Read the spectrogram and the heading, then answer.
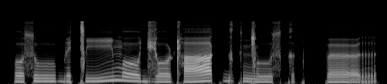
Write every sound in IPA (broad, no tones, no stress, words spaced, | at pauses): osuː beǀiː moːd͡ʑoːʈʰaːk ɡəkŋ͡ǀuːskəkpːœːr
